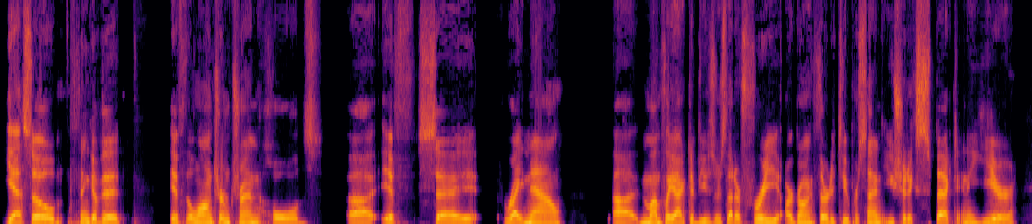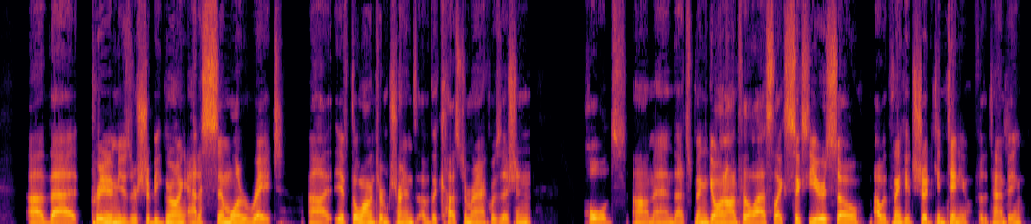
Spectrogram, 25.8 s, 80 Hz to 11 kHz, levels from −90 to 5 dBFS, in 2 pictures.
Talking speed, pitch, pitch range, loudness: 175 wpm, 115 Hz, 110-125 Hz, -18 LUFS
